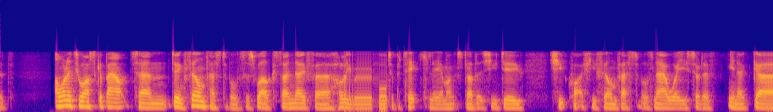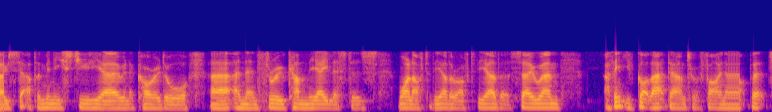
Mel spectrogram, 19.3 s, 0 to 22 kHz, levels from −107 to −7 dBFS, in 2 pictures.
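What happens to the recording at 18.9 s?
At 18.9 s a packet loss with the last packet repeated ends. It starts at 18.76 s, just after "you've got that down", and lasts 140 ms. Audio stopped arriving, so the receiver kept replaying the last chunk it had. The repeats form a buzz near 50 Hz, which fits 20 ms packets. It sounds like a brief robotic stutter.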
